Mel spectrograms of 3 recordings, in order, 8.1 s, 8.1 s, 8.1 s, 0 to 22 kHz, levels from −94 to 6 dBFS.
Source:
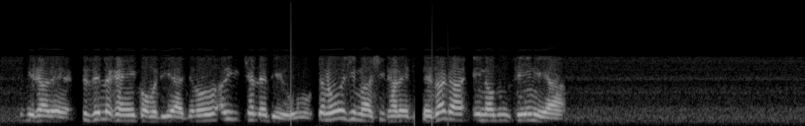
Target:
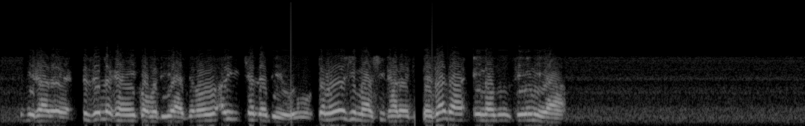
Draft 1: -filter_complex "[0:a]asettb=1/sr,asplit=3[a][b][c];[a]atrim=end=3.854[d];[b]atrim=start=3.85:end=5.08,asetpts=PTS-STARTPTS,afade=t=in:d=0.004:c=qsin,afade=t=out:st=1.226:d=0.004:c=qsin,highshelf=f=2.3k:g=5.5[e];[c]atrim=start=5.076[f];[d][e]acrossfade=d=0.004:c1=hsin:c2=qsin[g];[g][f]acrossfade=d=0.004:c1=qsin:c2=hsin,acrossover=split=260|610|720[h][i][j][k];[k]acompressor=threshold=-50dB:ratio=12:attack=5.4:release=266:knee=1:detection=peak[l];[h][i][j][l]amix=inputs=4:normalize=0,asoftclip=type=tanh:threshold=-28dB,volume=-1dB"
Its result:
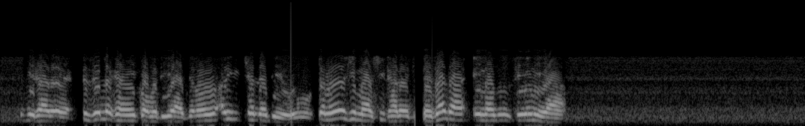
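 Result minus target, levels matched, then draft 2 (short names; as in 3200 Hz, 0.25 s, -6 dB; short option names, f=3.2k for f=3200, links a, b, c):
compressor: peak gain reduction +6 dB
-filter_complex "[0:a]asettb=1/sr,asplit=3[a][b][c];[a]atrim=end=3.854[d];[b]atrim=start=3.85:end=5.08,asetpts=PTS-STARTPTS,afade=t=in:d=0.004:c=qsin,afade=t=out:st=1.226:d=0.004:c=qsin,highshelf=f=2.3k:g=5.5[e];[c]atrim=start=5.076[f];[d][e]acrossfade=d=0.004:c1=hsin:c2=qsin[g];[g][f]acrossfade=d=0.004:c1=qsin:c2=hsin,acrossover=split=260|610|720[h][i][j][k];[k]acompressor=threshold=-43.5dB:ratio=12:attack=5.4:release=266:knee=1:detection=peak[l];[h][i][j][l]amix=inputs=4:normalize=0,asoftclip=type=tanh:threshold=-28dB,volume=-1dB"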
